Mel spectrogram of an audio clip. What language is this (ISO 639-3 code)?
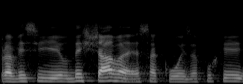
por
